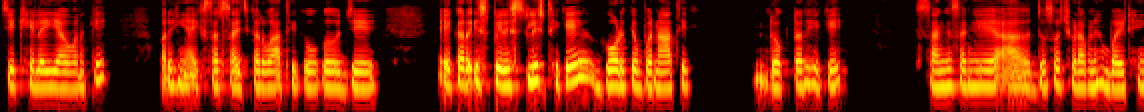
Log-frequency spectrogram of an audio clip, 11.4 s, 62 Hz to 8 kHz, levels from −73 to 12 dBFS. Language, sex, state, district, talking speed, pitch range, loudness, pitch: Sadri, female, Chhattisgarh, Jashpur, 170 wpm, 185-205 Hz, -18 LUFS, 190 Hz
